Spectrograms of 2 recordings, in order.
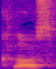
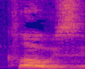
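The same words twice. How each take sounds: First: The word ends with a hissing s sound. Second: The word ends with a buzzing z sound. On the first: The speaker calls it wrong. "close가 아니고" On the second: The speaker calls it right. "이 경우에는 close, 약간 z 발음으로 해주셔야 된다"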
